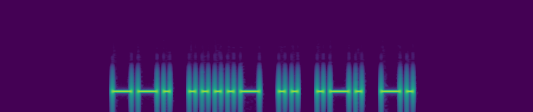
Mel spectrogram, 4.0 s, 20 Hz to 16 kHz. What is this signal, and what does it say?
Morse code, heard as a keyed tone, about 25 wpm, 700 Hz. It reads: G4IRN
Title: Call Signs - 25wpm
